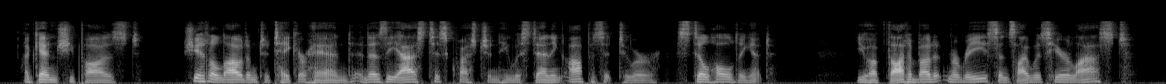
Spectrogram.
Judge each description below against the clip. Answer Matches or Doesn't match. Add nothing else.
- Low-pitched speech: Matches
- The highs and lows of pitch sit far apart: Doesn't match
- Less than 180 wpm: Doesn't match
